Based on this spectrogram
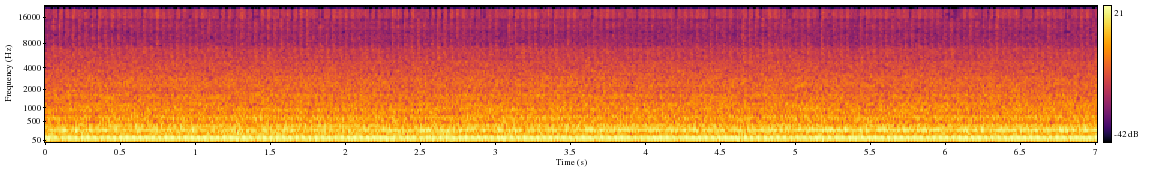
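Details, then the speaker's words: Toro Recycler Briggs & Stratton mower, misfiring since new in 2012, plug carboned, high-altitude jet fitted, testing a plug one heat range hotter: steady drone with uneven stumbles, intermittent misfire, little improvement over the NGK plug. "well not a significant improvement so i'm gonna go back to the ngk"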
